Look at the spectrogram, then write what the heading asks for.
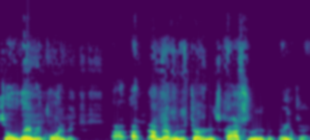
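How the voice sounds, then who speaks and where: A man talks at a medium pitch with very wide pitch swings. His voice is somewhat breathy. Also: moderate pace. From Mississippi, raised in Gary, Indiana. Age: 80s+. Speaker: attorney. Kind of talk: interview. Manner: halting, repeats words.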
